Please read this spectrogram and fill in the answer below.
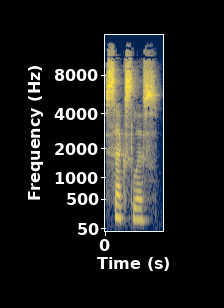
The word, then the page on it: sexless: American English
